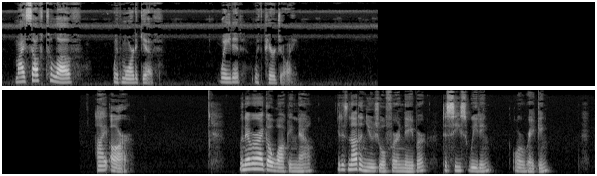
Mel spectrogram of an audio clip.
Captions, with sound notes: Myself to love with more to give, weighted with pure joy." (crickets chirping) - "I Are." "Whenever I go walking now, it is not unusual for a neighbor to cease weeding or raking,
